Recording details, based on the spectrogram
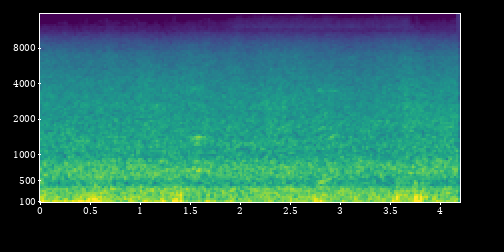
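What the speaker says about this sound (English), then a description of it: "Oh, some big waves coming in." Big ocean waves rolling in at the shore along a remote coastline, a broad rushing surf roar mixed with heavy wind buffeting the microphone, loud and continuous with surges near the start and end.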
